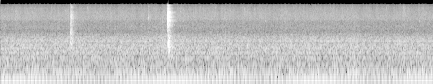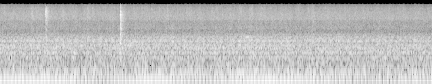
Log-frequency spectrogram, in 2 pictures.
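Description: Steady low mechanical hum from a room machine, with four light clicks of small parts being handled spread through it, the sharpest about three seconds in.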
